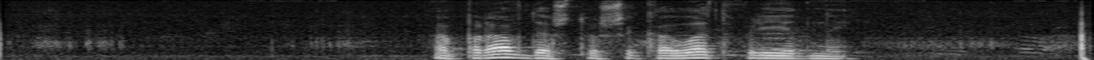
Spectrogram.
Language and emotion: Russian, neutral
